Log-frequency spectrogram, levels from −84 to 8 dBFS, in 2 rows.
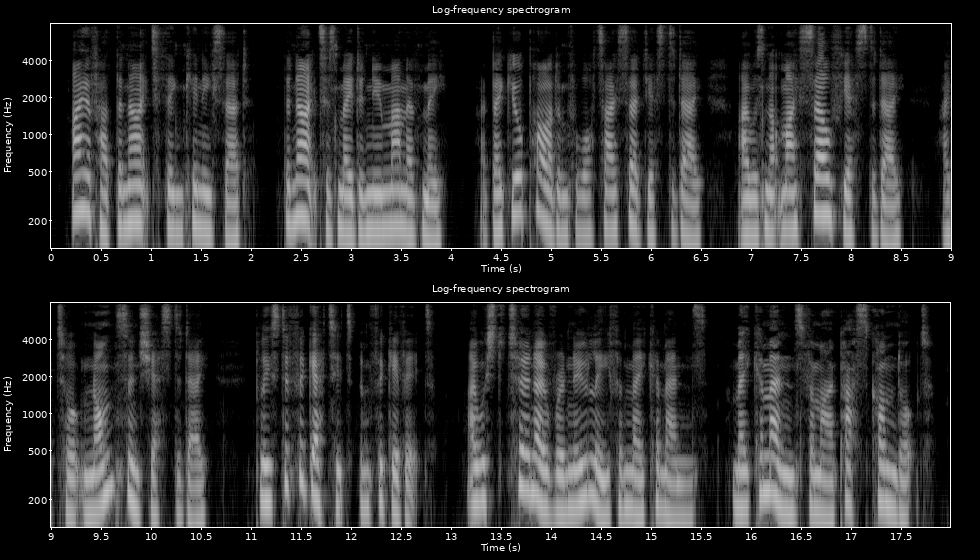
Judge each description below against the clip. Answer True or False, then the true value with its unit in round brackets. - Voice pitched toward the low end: False (165 Hz)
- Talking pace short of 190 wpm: False (205 wpm)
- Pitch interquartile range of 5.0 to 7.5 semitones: False (3.7 semitones)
